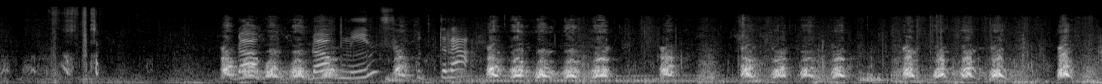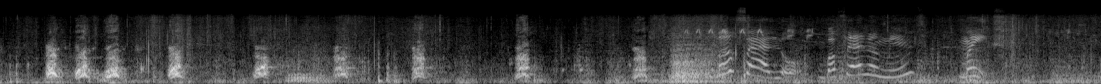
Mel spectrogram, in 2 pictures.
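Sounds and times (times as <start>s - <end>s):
dog barking: 0.0s - 1.6s, 2.2s - 10.8s, 11.5s - 13.0s, 13.6s - 13.8s, 14.4s - 15.4s, 16.2s - 16.4s, 17.3s - 17.6s.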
